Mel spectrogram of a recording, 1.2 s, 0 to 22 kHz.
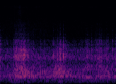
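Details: Fetal heartbeat on Doppler at 17 weeks of pregnancy; the previous reading was 140 bpm, and 110–160 is noted as normal.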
